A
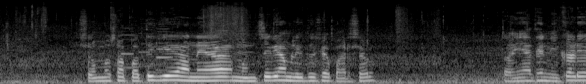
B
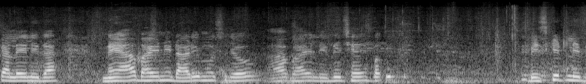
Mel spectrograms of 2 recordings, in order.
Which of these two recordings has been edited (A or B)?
A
